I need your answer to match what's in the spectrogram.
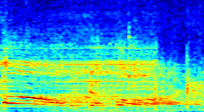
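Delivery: disappointed groan. Real, not acted. Contestant drops plate, host groans.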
